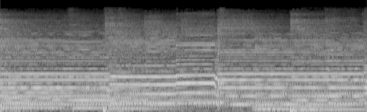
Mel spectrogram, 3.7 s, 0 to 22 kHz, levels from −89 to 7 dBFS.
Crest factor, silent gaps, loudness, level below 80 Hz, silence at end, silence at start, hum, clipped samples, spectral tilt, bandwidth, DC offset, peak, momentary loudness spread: 12 dB; none; -13 LUFS; -32 dBFS; 0 s; 0 s; none; under 0.1%; -4.5 dB/octave; 16 kHz; 0.3%; -2 dBFS; 1 LU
